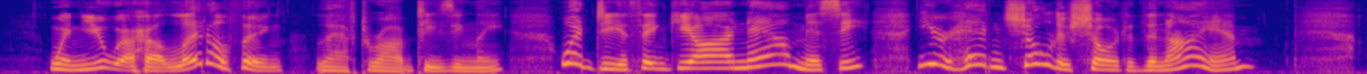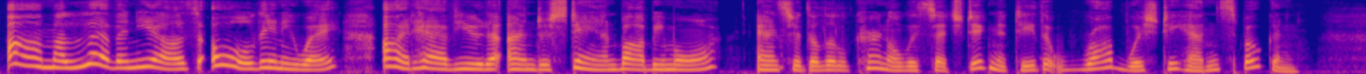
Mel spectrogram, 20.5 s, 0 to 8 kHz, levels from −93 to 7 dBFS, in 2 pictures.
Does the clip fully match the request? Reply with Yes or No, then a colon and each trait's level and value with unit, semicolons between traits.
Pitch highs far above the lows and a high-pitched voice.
Yes: wide, 7.3 semitones; high, 220 Hz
